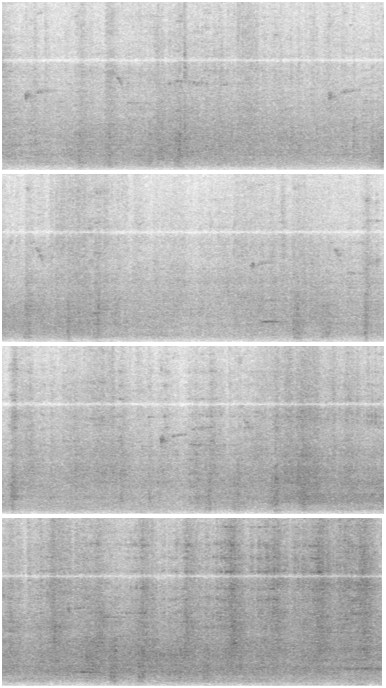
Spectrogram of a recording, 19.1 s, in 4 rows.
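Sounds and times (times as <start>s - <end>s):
clacks at rail joints: 0.0s - 19.0s
steel wheels rumbling on rail: 0.0s - 19.0s
high wheel squeal: 7.9s - 9.0s, 14.1s - 19.0s.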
